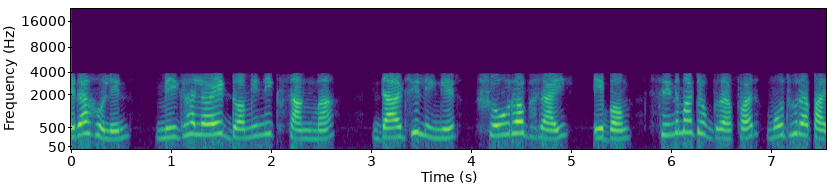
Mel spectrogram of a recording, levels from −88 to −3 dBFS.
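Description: Throughout the speech, the GSM full-rate codec leaves a buzzy, gravelly roughness, and its 13 kbps character shows plainly. On top of a telephone band-limit of 300 Hz to 3.7 kHz with nothing above 3.8 kHz, the pulse-driven excitation adds coarse grit to voiced sounds.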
